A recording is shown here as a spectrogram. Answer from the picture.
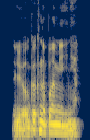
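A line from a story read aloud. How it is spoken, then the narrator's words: Grumble. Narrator (Russian): проворчал Векс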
